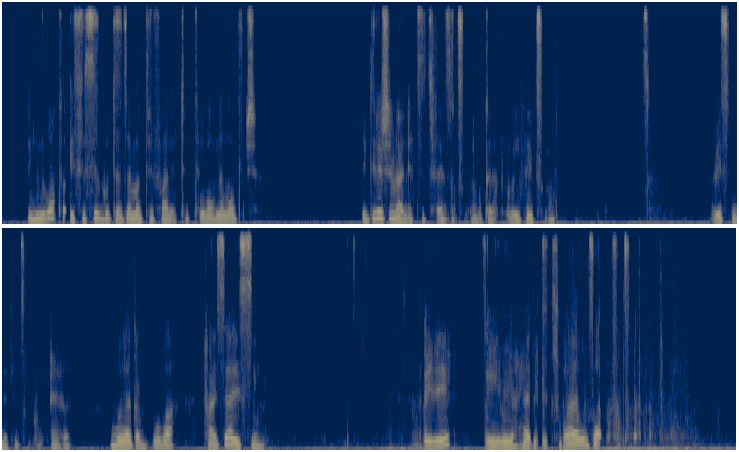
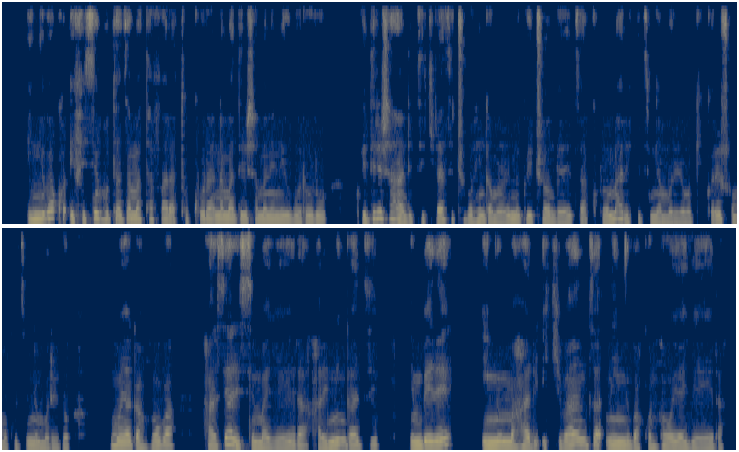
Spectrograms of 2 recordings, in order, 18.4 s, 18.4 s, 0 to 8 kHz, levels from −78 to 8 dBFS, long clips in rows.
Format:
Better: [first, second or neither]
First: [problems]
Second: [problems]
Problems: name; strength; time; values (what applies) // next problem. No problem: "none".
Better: second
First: noise reduction (neural diffusion model UNIVERSE++)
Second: none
